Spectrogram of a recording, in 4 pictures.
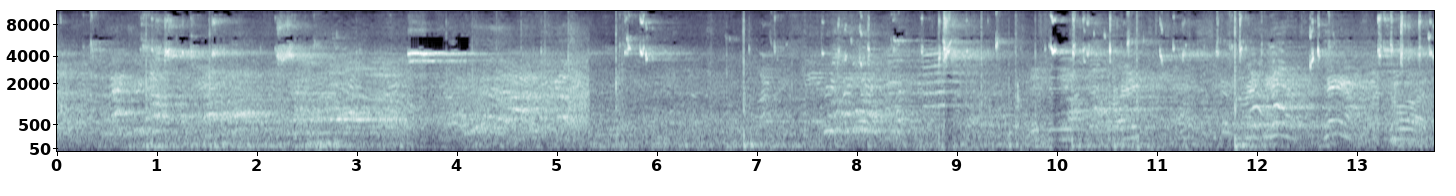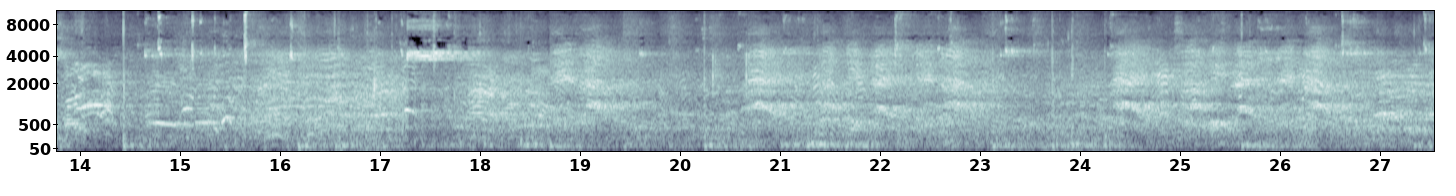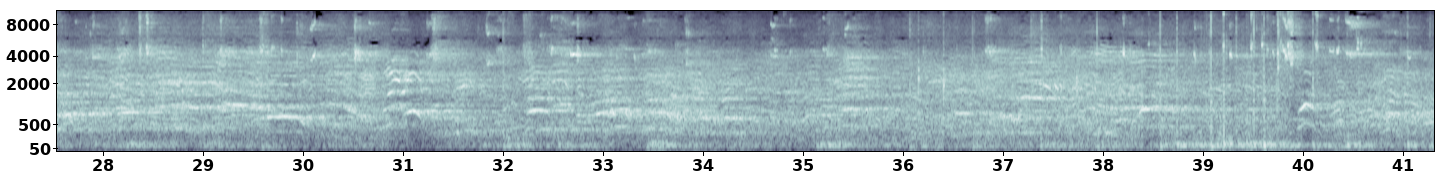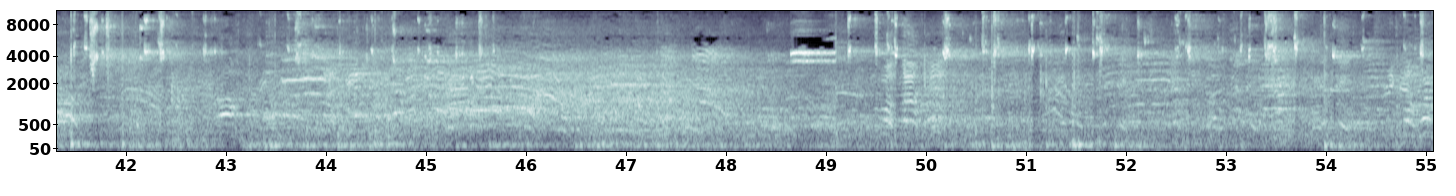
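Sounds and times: voices in a large hall: 0.0 - 55.0.

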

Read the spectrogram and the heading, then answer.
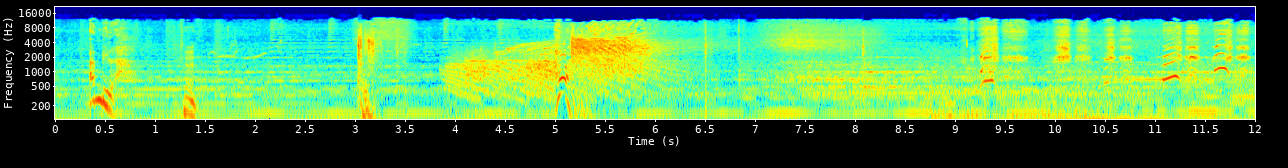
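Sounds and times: low droning music: 0.0 - 12.0.

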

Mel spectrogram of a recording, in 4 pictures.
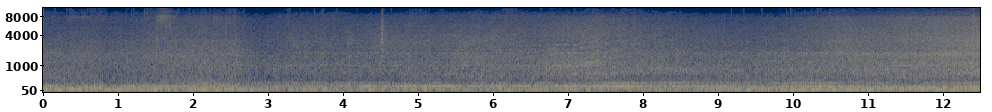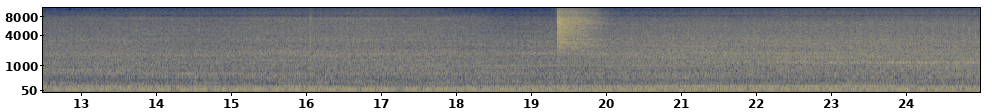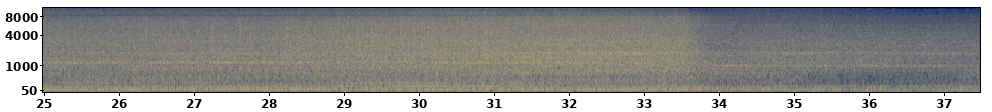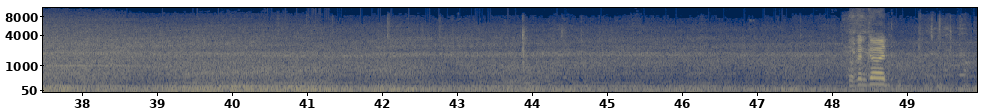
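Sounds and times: diesel truck engines idling: 0.0 - 49.9
air brake hiss: 19.3 - 20.1.

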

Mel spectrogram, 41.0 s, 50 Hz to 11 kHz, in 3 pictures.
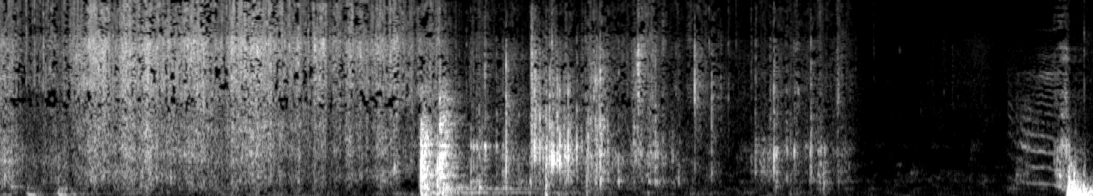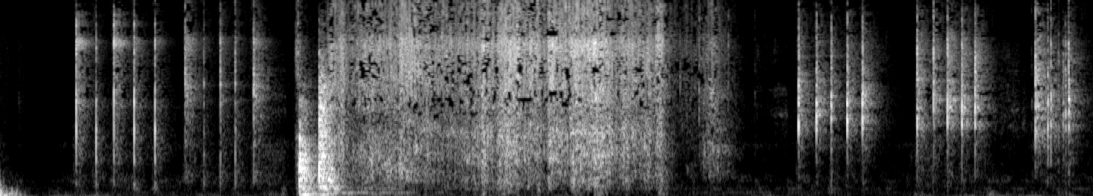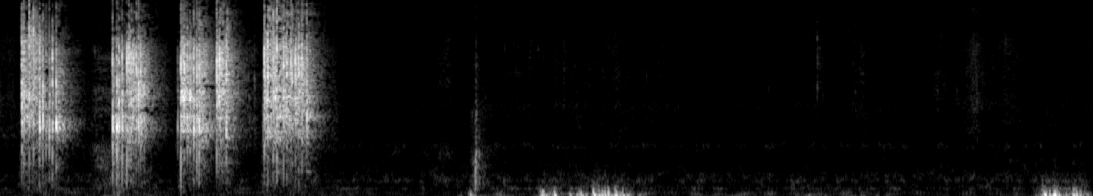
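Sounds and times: plastic packaging crinkling: 0.0 - 10.9, 17.5 - 23.1.

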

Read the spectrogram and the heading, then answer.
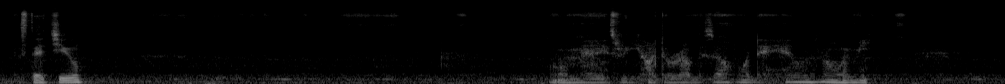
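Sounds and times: pencil scratching on paper: 1.4 - 4.8, 6.7 - 7.6.

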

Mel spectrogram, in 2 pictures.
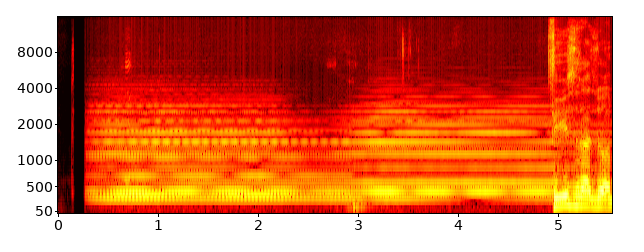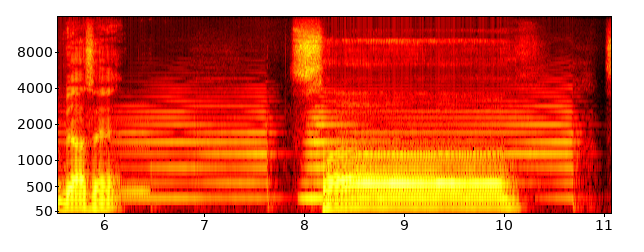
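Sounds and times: harmonium reed note: 0.3 - 11.0
man singing a steady note: 7.9 - 10.8.

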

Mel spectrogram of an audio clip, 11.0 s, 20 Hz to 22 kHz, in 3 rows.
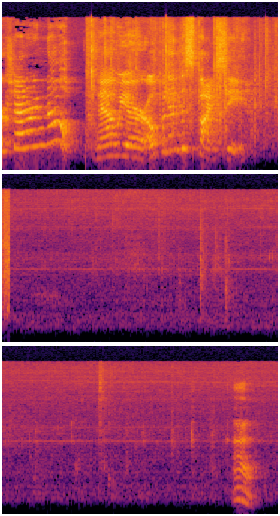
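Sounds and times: person chewing: 5.7 - 10.5.

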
